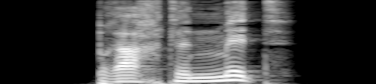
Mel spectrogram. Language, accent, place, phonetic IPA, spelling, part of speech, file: German, Germany, Berlin, [ˌbʁaxtn̩ ˈmɪt], brachten mit, verb, De-brachten mit.ogg
- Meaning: first/third-person plural preterite of mitbringen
